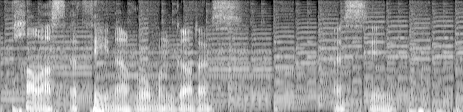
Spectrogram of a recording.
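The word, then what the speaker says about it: Pallas: see that is basically palas is Palace Athena Roman goddess I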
